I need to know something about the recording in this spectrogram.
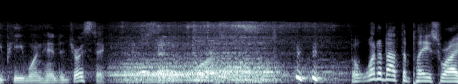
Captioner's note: car engine growling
